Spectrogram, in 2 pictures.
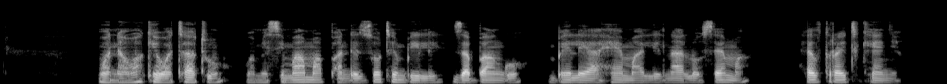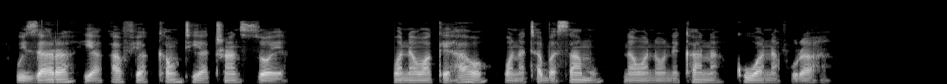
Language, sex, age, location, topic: Swahili, male, 25-35, Nairobi, health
